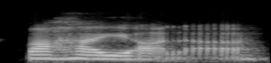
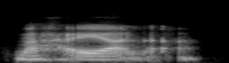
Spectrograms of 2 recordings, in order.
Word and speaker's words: Mahayana: again okay um so the language pattern here is that the ah sound dispelled with an a this is a pretty you can kind of spell it how it sounds so the correct spelling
